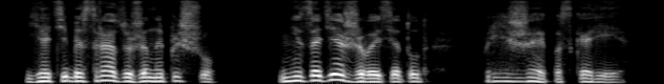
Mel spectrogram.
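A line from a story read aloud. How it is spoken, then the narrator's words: Barely audible whisper. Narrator (Russian): Моника чуть слышно шепнула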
